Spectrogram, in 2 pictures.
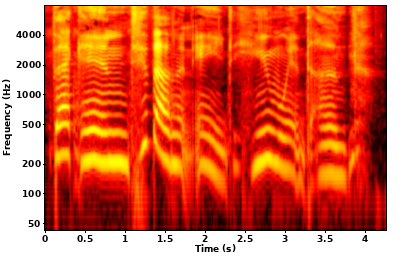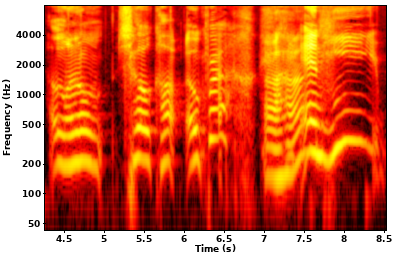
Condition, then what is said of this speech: Cerebral palsy. Your voice is different from what most people are going to expect on Live on Purpose Radio.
